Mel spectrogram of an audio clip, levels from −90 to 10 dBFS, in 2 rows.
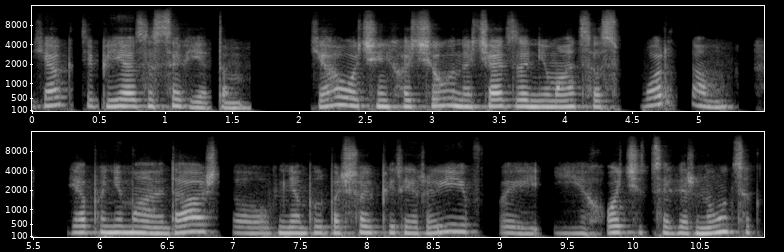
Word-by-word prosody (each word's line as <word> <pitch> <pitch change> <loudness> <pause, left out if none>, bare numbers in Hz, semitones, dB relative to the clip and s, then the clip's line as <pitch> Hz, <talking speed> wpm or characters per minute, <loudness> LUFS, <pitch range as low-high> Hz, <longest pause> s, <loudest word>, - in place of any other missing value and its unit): Я 250 +5 -1
к 270 - -15
тебе 225 0 +1
за 225 0 -1
советом. 185 -7 -3 0.4
Я 230 +6 0
очень 235 -4 +3
хочу 220 +2 +2
начать 225 -1 +3
заниматься 215 0 +2
спортом. 225 -2 -5 0.5
Я 220 +2 -2
понимаю, 220 -3 +3
да, 235 +5 +3
что 200 -4 -5
у - - -2
меня 200 0 +2
был 205 +1 -2
большой 205 +1 0
перерыв, 215 +3 -3 0.2
и 190 -3 -6
и 190 -1 -9
хочется 215 +2 -2
вернуться 205 +4 +1
к 215 - -25
215 Hz, 135 wpm, -25 LUFS, 205-230 Hz, 0.5 s, очень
